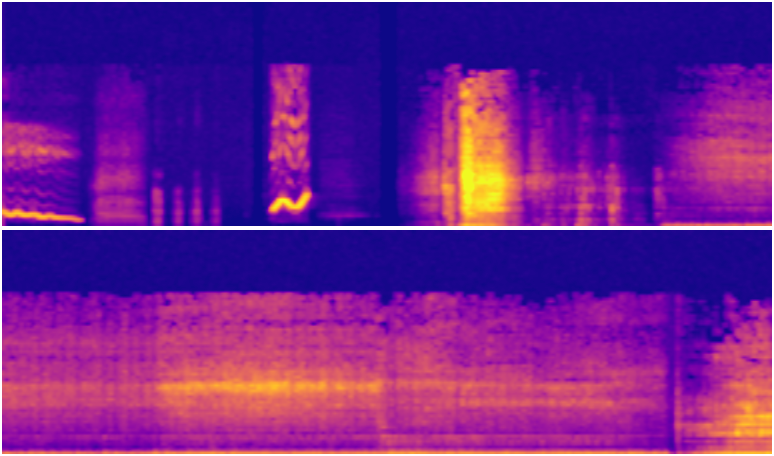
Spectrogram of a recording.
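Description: A short whistled bird call falling in pitch at the start, with a few faint clicks after it. Then a serval's low, continuous growl sets in about three seconds in, with a loud onset and a louder burst near the end.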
